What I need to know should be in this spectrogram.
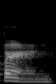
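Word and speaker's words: Byrne: up um I mean it spelled burned but I should start saying it burn honor Swinton burn yes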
